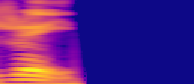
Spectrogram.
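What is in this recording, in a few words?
"rui" Mandarin Chinese, neutral tone, pinyin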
